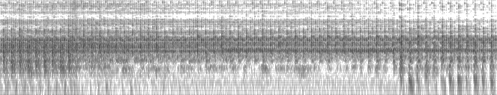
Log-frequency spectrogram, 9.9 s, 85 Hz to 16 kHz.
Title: Стук двигателя Бмв M47TU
